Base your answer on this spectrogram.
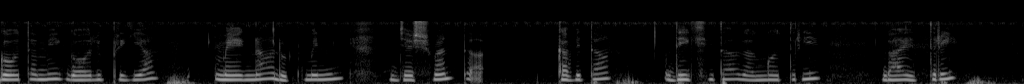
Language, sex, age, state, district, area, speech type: Telugu, female, 18-30, Andhra Pradesh, Chittoor, urban, spontaneous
